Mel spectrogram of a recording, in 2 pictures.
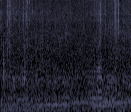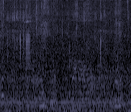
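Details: Honey bees moving about inside an open hive on a sunny day, recorded from within: a thick, rich buzzing drone with short wavering higher buzzes rising above the steady hum.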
